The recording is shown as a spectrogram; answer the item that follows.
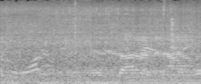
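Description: Pickup truck engine running steadily at low revs as the truck drives off the pulling sled after its pull, with a person's voice over it.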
